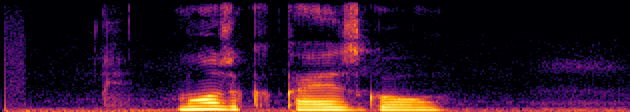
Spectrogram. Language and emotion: Russian, neutral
